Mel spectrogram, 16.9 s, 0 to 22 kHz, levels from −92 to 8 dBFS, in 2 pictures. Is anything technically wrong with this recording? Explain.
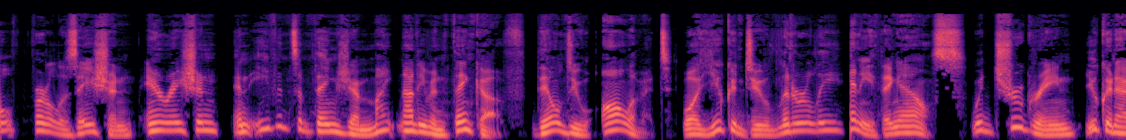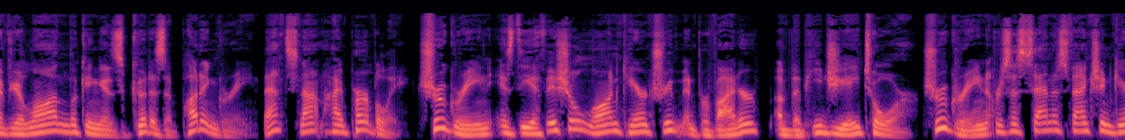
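Yes. Compressed frames are skipped four times: at 6.37 s after "you can do literally", at 12.52 s between "is the" and "lawn care treatment provider", at 14.47–14.49 s after "treatment provider of the", and at 15.89 s. The decoder drops whole 23.2 ms frames, two or three at a time and about seven in the last case, so the speech jumps ahead by roughly 50 to 150 ms. Overlapping neighbour frames smear each join into a soft blip. That sets it apart from a hard splice click or a dropout, which inserts a silent gap and loses no time.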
